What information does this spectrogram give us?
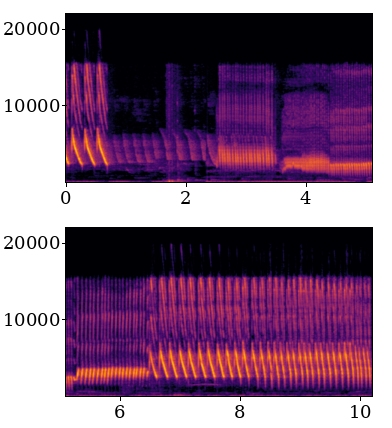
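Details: Belgian canary singing that trains other canaries: falling whistles, soft trills, harsh buzzy rolls, then a long fast run of descending whistled notes.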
